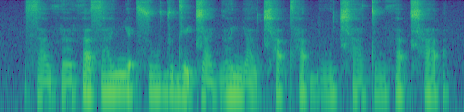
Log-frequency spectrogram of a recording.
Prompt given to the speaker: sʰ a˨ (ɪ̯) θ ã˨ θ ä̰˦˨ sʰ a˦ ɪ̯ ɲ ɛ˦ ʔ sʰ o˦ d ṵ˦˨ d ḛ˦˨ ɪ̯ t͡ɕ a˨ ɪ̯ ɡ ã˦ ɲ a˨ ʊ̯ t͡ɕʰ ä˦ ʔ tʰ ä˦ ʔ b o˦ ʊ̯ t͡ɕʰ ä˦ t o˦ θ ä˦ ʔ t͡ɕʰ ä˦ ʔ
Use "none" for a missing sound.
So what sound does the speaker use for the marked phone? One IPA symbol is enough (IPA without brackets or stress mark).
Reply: ʊ̯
